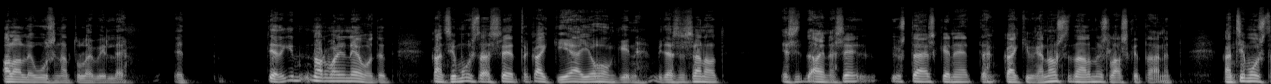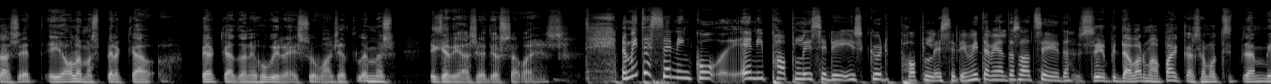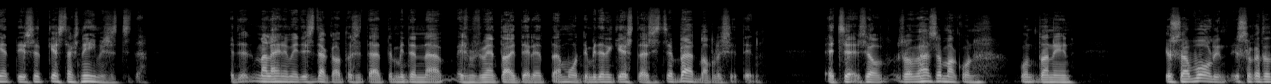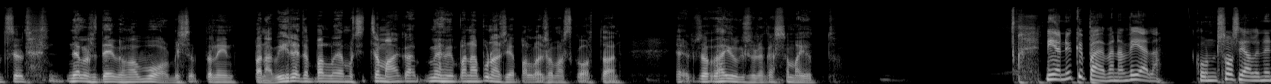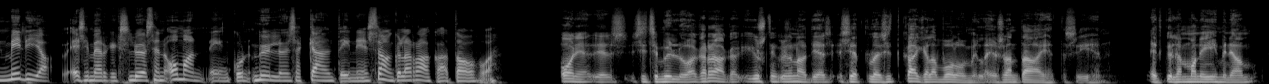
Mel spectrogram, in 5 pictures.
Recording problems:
none

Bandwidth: 15 kHz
